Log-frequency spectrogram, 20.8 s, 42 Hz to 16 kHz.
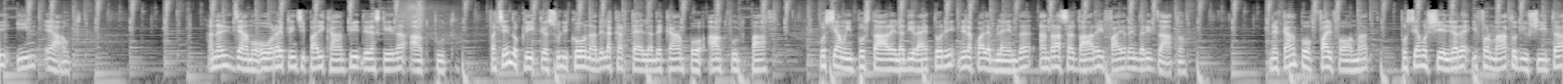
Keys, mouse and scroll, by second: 5.0-8.2 drag.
